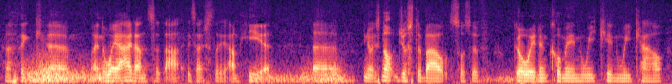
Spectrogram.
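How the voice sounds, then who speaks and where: A man's voice: medium pitch, completely flat delivery, normal speed, vocal fry, few pauses. A man answering a question about church thoughtfully, with many "you know" fillers. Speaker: churchgoer guest. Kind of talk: reflective casual answer. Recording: noisy background.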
